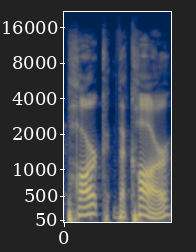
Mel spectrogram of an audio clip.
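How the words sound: The r sounds are clearly pronounced. "which is what we say"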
